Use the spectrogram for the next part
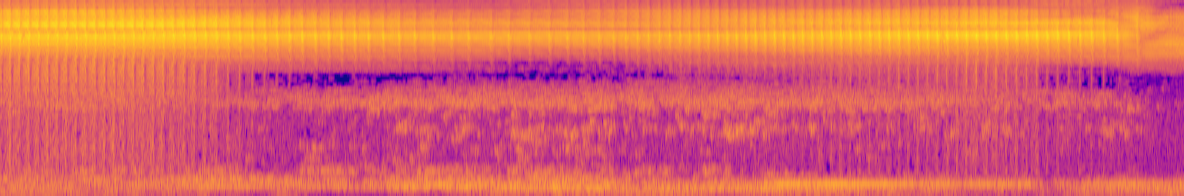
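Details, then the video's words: Mating call of a cicada perched up in a pear tree: a sustained piercing, finely pulsed buzz that dips and swells in loudness over twelve seconds before cutting off at the end, with a soft low hum underneath. "Cicada Mating Calls"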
